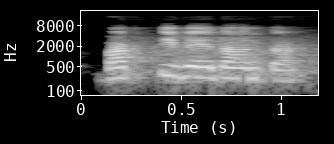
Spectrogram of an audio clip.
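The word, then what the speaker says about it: Bhaktivedanta: He said, Swamiji, Bhakti Vedanta.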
